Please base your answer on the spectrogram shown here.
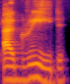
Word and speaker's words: agreed: Miren que agreed y prospered, yo no pronuncio la ed. En lifted, sí.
